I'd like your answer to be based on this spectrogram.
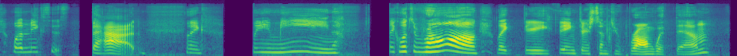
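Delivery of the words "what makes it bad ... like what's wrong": play-acted meek, timid voice, pitched up, submissive. Acting out how another person takes critique: imitating a meek person. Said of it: "kinda meek and they just take it".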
